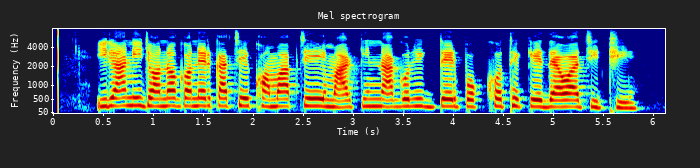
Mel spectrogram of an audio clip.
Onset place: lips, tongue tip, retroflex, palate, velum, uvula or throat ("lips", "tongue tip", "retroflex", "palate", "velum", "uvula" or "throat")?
tongue tip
